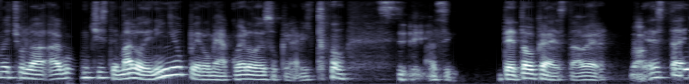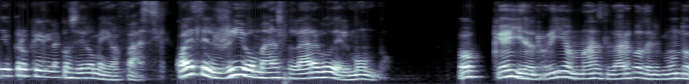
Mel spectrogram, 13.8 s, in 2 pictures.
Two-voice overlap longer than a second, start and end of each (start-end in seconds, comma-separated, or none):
none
